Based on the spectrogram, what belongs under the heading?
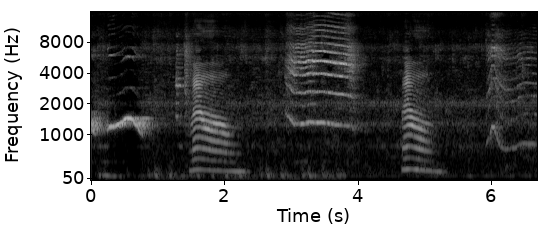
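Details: Hong Kong poksay (black-throated laughingthrush) imitating a cat: a wavering whistle, then several descending meow-like harmonic wails spaced about a second apart, and a final bent whistled note, over a faint room hum.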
